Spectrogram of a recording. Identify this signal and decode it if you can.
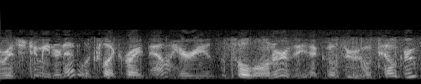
Emergency Alert System (SAME) tones, heard as harsh buzzing bursts, with speech. It is heard from 0.3 to 3.3 s.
